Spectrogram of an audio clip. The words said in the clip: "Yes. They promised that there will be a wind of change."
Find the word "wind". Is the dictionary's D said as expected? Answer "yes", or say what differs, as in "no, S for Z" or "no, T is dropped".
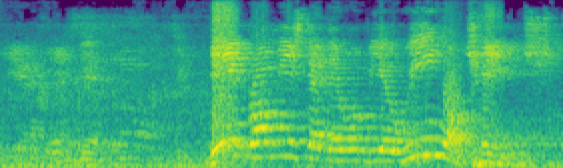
no, D is dropped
